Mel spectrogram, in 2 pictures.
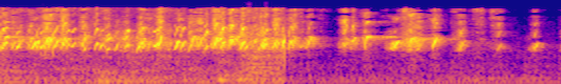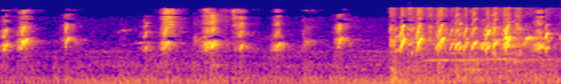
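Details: European goldfinch stimulation song: an opening burst of rich, rapid twittering, then a sparser passage of scattered sharp chirps and clicks, and a final renewed tinkling flourish.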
